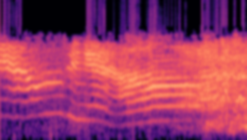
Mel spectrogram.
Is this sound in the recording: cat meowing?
yes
